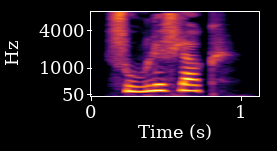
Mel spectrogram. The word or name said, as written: fugleflok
